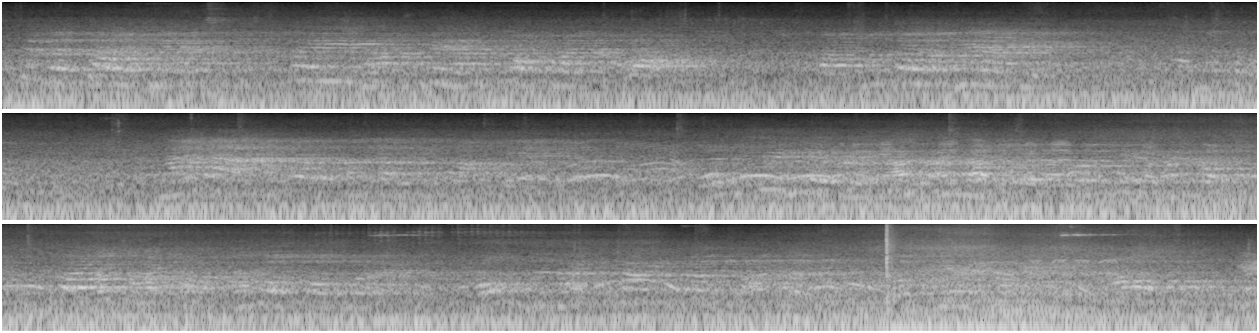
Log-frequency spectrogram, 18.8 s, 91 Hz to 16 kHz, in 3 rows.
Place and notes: Control Yuan, Taipei - labor protests
labor protests, Sony PCM D50 + Soundman OKM II
台北市 (Taipei City), 中華民國, 1 May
